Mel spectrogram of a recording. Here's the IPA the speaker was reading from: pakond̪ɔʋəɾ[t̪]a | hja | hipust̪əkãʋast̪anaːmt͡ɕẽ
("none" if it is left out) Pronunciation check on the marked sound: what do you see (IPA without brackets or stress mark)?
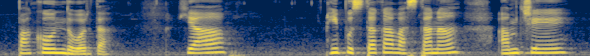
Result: t̪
